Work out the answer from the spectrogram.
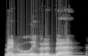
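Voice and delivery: usual speaking voice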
